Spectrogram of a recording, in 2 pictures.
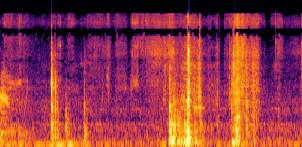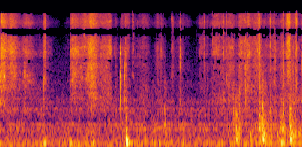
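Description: Small handling sounds of a glue stick and paper: a few soft knocks and clicks as the stick and its cap are handled, then the glue stick rubbing across paper near the end.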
